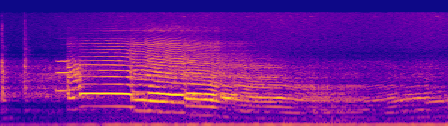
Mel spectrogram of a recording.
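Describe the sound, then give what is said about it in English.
The stiff hinges of a door in a newly completed, furnished rental home creak open in one long, loud squeal that wavers and slides slowly down in pitch, fading out over a couple of seconds with no one speaking. The door is unlocked with its only key and sticks a little. “Doesn't sound as though that door's ever been opened. Ah, well, a little oil on the hinges will fix that, all right.”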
